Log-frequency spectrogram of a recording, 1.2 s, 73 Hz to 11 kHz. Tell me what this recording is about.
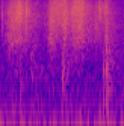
This sound is part of the sound creation that has to be done in the subject Sound Creation Lab in Pompeu Fabra university. It consists on a person putting on.
comfortable, feet, foot, home, slippers, UPF-CS14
